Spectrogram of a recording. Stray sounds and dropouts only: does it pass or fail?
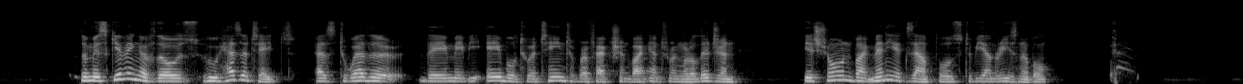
fail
